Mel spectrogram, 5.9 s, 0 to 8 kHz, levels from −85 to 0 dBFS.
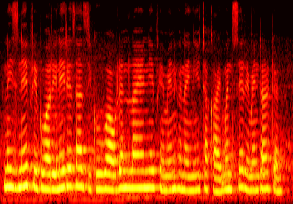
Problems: none marked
